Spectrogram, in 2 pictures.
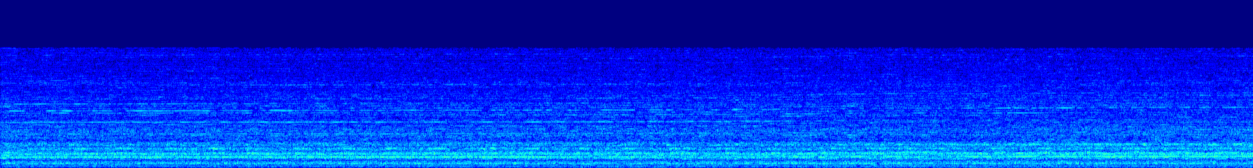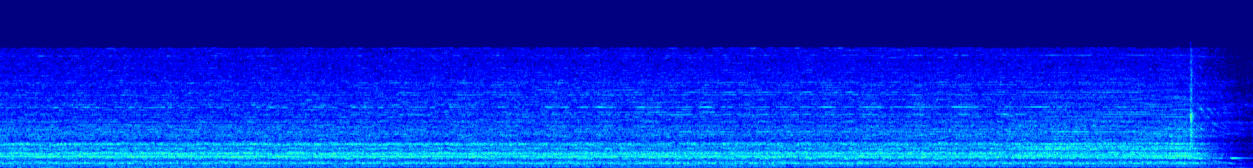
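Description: A hair dryer blows continuously on a waxed chalk-paint craft piece, a steady close whooshing whine that holds for the whole stretch and cuts off at the very end.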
